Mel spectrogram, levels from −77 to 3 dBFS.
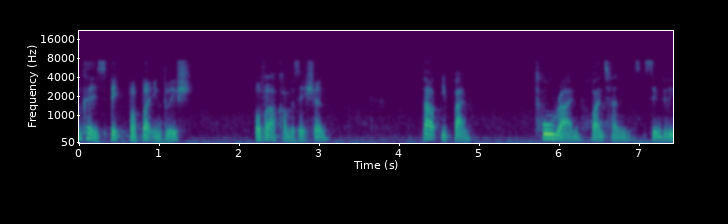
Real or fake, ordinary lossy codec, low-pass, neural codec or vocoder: fake; none; none; codec, 16 kHz, 1.1 kbps, Voila-Tokenizer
